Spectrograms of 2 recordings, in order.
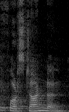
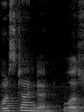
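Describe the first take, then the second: First: The word begins with an f sound. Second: The word begins with a v sound. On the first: The speaker calls it right. "व वी को फा ही बोलोगे" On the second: The speaker calls it wrong. "Sorry वर नहीं फर"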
